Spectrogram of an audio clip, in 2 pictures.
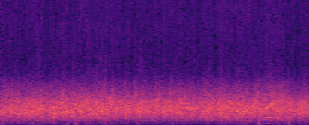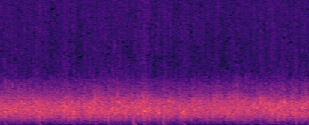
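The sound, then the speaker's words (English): A studio audience applauds steadily for several seconds as Jack Benny is introduced on the last program of his show's season, a dense, even wash of clapping with a muffled, band-limited quality, while a voice briefly speaks over it. “Never mind, Jack Benny, applause.”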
